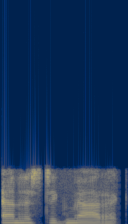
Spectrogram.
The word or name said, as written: anastigmatic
